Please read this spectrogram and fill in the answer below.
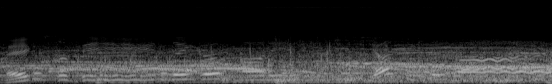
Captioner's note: crowd shouts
